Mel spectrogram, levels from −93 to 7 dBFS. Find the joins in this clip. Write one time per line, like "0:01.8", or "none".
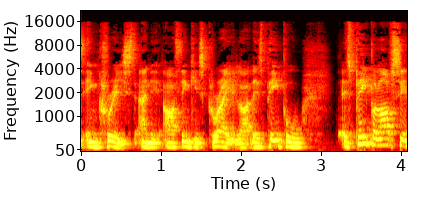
none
